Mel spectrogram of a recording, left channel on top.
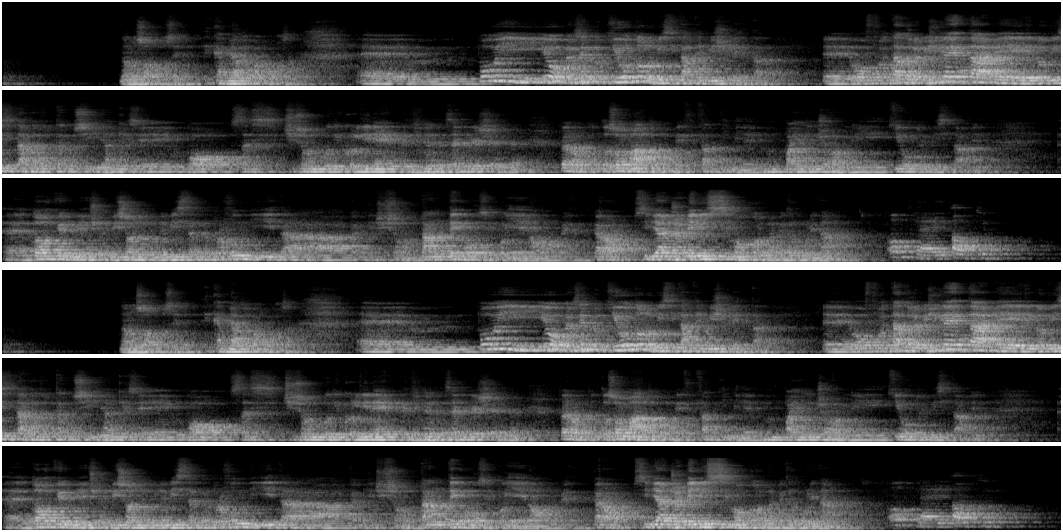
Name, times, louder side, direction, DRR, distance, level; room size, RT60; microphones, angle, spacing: voice 1, 1.2-1.8 2.1-7.6 8.2-20.4 21.2-29.5, right 1 dB, 30° right, -9 dB, 1.5 m, -20 dB
voice 2, 3.6-4.1 9.5-9.9 21.4-22.1 30.0-31.1, equal, 85° left, -1 dB, 0.8 m, -28 dB
5.3 x 2.4 x 3.2 m, 1.4 s
head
